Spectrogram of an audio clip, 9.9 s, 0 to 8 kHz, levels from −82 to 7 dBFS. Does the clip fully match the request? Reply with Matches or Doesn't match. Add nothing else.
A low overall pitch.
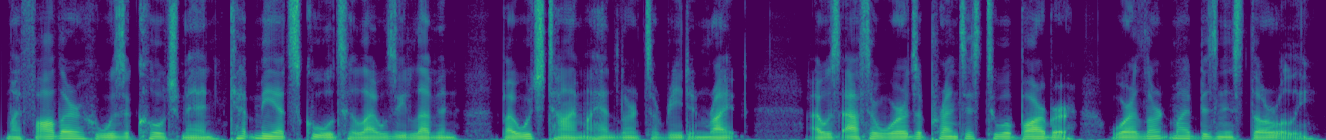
Matches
